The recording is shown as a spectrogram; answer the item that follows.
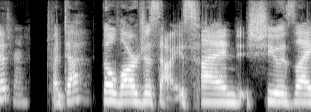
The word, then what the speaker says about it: Trenta: Her exact order and a Trente, which is that how you say it? Trenta, the largest size.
